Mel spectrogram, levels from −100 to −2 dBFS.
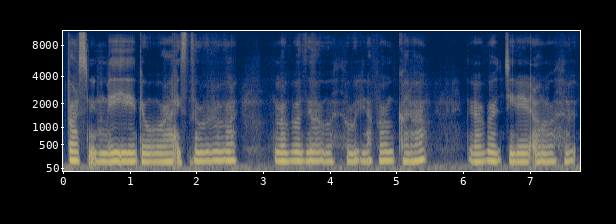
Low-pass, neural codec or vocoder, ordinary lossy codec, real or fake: none; autoencoder, 22.05 kHz, a latent of 192 numbers a frame, VITS, trained on many speakers; none; fake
